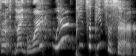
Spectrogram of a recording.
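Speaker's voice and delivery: high, sing-song, mocking, condescending scolding tone.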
